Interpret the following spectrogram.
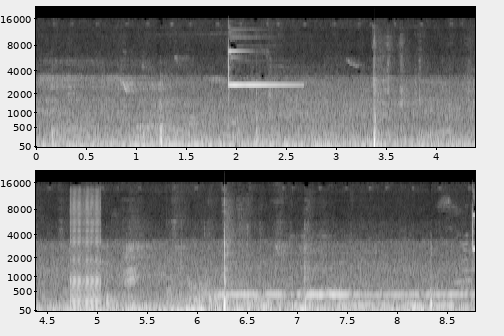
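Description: Soccer balls being kicked on grass, heard as sharp thuds, the loudest about three and a half seconds in. A bright chime sound effect rings about two seconds in, marking a successful pass. A short buzz near the middle and a steady low tone in the second half are also present.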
